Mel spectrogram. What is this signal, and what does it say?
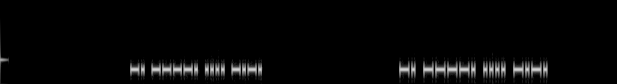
Morse code, heard as a keyed tone, about 36 wpm, 700 Hz. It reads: N9HC N9HC
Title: Speed Racing - USA Call Signs 30wpm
